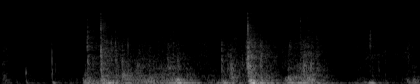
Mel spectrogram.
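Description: A hinged door being pushed shut and fumbled with at its metal hasp latch: a series of knocks, clicks and rattles, the loudest knock about two and a half seconds in.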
